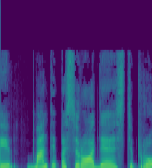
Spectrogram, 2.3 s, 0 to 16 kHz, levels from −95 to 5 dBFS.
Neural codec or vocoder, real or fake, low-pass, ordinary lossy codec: autoencoder, 48 kHz, 32 numbers a frame, DAC-VAE, trained on Japanese speech; fake; 14.4 kHz; MP3, 48 kbps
